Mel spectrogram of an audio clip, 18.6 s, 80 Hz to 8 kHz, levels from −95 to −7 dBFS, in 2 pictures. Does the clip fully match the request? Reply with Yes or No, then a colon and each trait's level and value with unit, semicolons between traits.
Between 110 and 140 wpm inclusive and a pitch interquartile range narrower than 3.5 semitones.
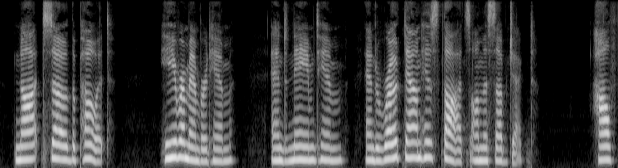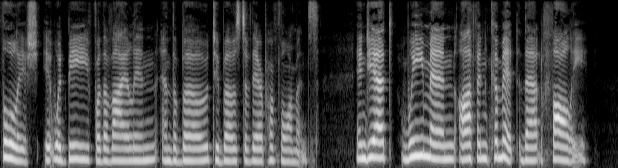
Yes: slow, 135 wpm; narrow, 2.4 semitones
